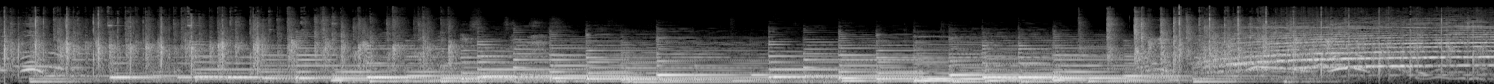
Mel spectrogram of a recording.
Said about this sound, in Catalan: Fort aplaudiment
